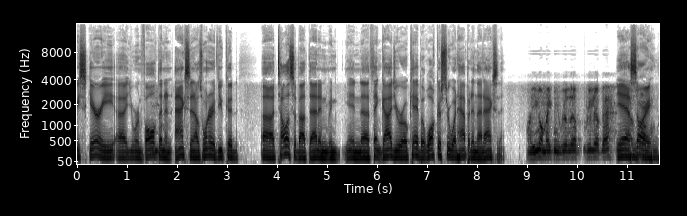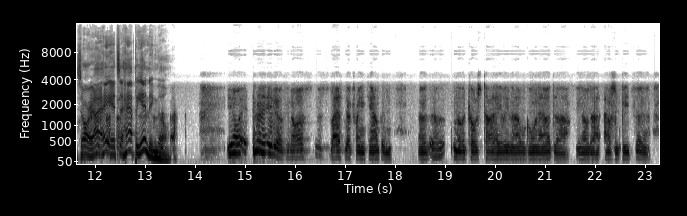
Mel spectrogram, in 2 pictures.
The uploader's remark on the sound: Called in to the Ben and Skin show.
